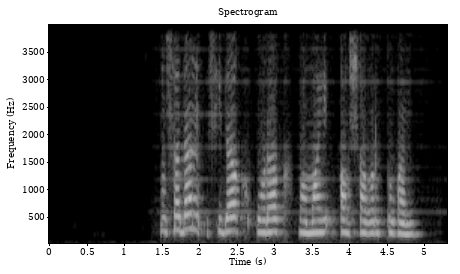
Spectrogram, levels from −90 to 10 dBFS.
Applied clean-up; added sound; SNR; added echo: neural separator model SepFormer DNS4.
